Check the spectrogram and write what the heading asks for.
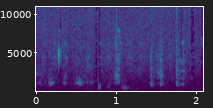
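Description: Near silence, with a few faint ticks of a stylus writing on a pen tablet.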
